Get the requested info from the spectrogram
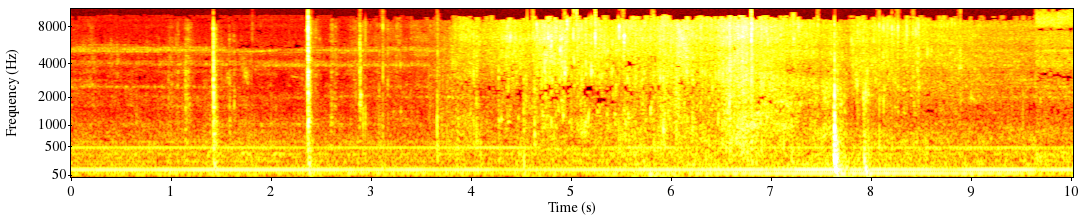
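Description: Hot tub running: a steady pump hum under the sound of churning, bubbling water, which grows louder about four seconds in as the cover is lifted. A single knock comes about two-thirds of the way through.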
